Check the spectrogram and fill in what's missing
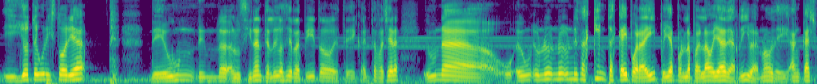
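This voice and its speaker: A man with a Peruvian accent hosting a paranormal show, telling stories in a loose, slangy, animated way with lots of fillers. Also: on the high side, a little hiss or hum. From Peru. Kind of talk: casual paranormal storytelling.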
